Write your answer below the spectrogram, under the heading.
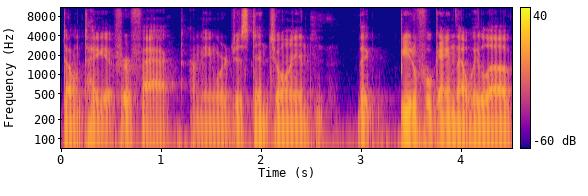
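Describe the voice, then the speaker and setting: On a very clean recording with a silent background, a man with a Southern US accent speaks at a moderate pace in a very deep, low, monotone voice. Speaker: soccer podcast co-host. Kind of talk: casual chat. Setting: home basement.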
